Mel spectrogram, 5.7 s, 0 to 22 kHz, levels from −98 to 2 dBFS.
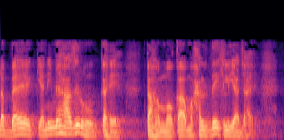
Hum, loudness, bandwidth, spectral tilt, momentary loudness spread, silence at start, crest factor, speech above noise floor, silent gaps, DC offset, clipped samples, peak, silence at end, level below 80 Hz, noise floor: none; -18 LUFS; 7.6 kHz; -7 dB/octave; 8 LU; 0 s; 16 dB; 25 dB; none; under 0.1%; under 0.1%; -2 dBFS; 0.25 s; -40 dBFS; -42 dBFS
